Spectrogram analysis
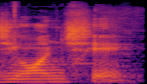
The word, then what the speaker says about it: Givenchy: So basically, we've been able to correctly guess the logo, but the pronunciation was wrong. We've been told it's called Givenchy.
